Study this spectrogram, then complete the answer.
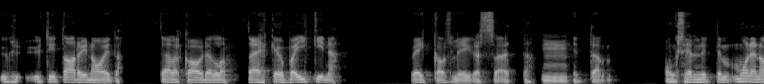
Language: Finnish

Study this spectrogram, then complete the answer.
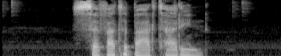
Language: Persian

